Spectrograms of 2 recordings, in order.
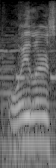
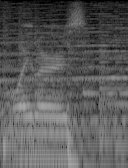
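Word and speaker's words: Euler: And this is Oilers's formula. I always pronounce them right over here. And this right here is Oilers's or Oilers's formula.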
